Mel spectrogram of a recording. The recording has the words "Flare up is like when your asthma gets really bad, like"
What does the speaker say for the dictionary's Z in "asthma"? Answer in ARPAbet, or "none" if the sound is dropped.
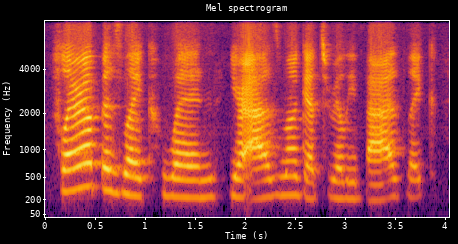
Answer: Z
